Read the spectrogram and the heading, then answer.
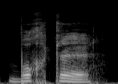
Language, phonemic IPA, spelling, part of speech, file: German, /ˈbʊxtl̩/, Buchtel, noun, De-Buchtel.ogg
- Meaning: Buchtel, a type of pastries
